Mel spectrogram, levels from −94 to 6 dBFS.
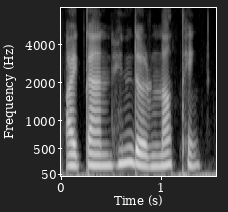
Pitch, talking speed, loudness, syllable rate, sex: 205 Hz, 155 wpm, -16 LUFS, 4.5 syllables/s, female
